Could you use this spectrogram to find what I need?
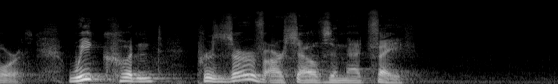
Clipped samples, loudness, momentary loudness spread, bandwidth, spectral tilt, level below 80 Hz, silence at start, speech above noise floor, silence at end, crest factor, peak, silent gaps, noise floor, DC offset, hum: under 0.1%; -20 LUFS; 14 LU; 13 kHz; -8 dB/octave; -48 dBFS; 0 s; 37 dB; 1.5 s; 18 dB; -4 dBFS; none; -57 dBFS; under 0.1%; none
